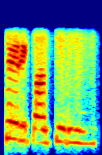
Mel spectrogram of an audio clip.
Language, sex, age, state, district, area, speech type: Tamil, female, 45-60, Tamil Nadu, Pudukkottai, rural, conversation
